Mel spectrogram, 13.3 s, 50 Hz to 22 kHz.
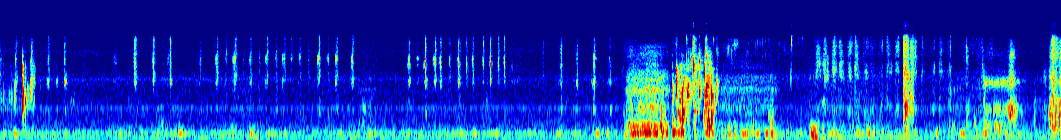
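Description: Dry, stiff paintbrush bristles flicked and scratched over a plastic miniature in dry-brushing: many faint light ticks, with a louder rustling scrape about 8 seconds in.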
